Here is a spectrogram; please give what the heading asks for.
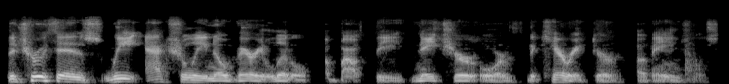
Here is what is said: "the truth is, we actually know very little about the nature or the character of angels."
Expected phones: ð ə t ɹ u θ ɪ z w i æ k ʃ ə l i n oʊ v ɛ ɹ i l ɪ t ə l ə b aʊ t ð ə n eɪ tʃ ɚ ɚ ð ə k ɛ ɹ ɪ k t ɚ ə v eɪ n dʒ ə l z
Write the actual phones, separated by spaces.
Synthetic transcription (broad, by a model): ð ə t ɹ u θ ɪ z w i æ k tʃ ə l i n oʊ v ɛ ɹ i l ɪ t l ə b aʊ t ð ə n eɪ tʃ ɚ ɚ ð ə k ɛ ɹ ɪ k t ɚ ə v eɪ n dʒ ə l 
